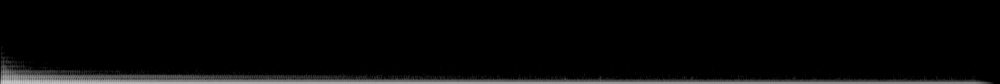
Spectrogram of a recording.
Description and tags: Tape Bass 4
Lo-fi tape samples at your disposal.
collab-2, lo-fi, lofi, tape, mojomills, Jordan-Mills, vintage, bass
